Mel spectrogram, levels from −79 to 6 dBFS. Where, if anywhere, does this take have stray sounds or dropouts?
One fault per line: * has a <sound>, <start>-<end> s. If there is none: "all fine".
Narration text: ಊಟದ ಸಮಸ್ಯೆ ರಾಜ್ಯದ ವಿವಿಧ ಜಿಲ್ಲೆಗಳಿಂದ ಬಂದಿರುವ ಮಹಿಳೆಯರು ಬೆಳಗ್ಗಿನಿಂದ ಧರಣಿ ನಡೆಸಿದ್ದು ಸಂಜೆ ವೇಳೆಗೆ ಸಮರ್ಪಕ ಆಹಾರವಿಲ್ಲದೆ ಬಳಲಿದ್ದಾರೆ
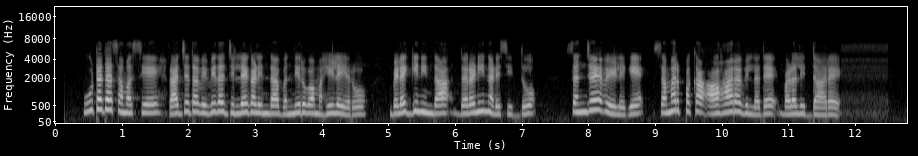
all fine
